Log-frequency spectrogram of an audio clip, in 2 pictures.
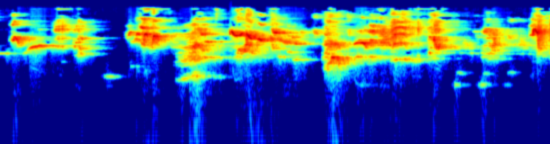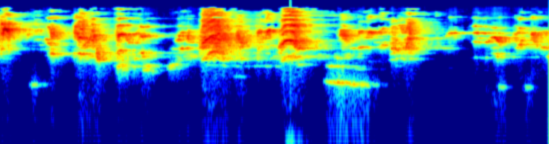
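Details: Master recording of a Nias hill myna used to train other birds: a dense, continuous run of varied chirps, squawks and bright whistled notes, with a brief low whistle near the end.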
